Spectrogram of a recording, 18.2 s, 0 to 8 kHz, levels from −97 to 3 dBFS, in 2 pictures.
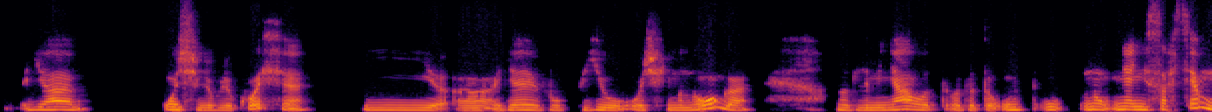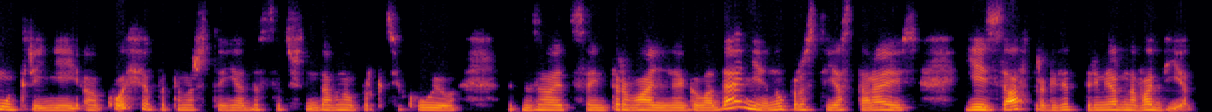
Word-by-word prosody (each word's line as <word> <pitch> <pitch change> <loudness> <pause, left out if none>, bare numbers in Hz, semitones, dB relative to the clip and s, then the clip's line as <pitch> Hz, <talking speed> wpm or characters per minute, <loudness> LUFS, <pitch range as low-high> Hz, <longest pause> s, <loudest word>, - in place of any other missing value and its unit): Я 200 +1 +2 0.6
очень 190 -3 0
люблю 165 -1 -4
кофе, 90 -8 -1 0.4
и, - - -5
э, 170 -3 -3
я 180 +1 +1
его 165 0 -7
пью 175 -2 -2
очень 165 0 -3
много, 170 +2 +3 0.6
но 180 - -2
для 170 0 -5
меня 195 +6 +2
вот 180 -2 -2
вот 165 - -5
это 165 - -3
ут 190 +1 -1
у 205 0 -3
ну, 210 0 +1
у - - -7
меня 215 -2 +3
не 210 -1 +3
совсем 240 +8 +2
утренний, 165 -5 -1
э, 170 - -3
кофе, 210 - 0
потому 180 -2 -6
что 175 -3 -7
я 165 0 -2
достаточно 185 +2 -6
давно 180 -1 0
практикую- 175 -3 -2 0.4
это - - -7
называется 175 0 0
интервальное 170 -1 +2
голодание: 170 - +4
ну, 210 +5 +1
просто 195 -2 -3
я 175 - +2
стараюсь 175 -1 +1 0.4
есть 190 0 +5
завтрак 165 - +6
где-то 195 +3 -2
примерно 180 +1 +1
в 185 - +3
обед. 185 -2 0
180 Hz, 155 wpm, -25 LUFS, 170-195 Hz, 0.6 s, завтрак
